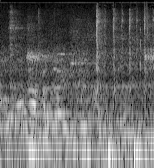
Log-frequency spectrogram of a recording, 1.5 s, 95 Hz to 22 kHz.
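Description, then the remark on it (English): Casino ambience aboard a Grimaldi Lines ferry between Barcelona and Civitavecchia, with a steady murmur of voices, sustained electronic machine tones, and scattered sharp clicks and taps, all at a low, even level. “Field Recording Nr. 2 - Casino (On Board the Grimaldi Lines, Barcelona/Civitavec”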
